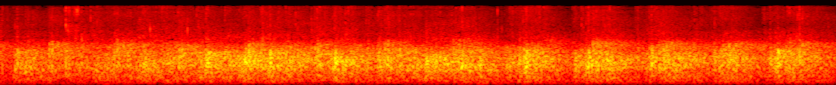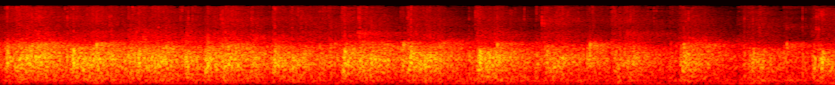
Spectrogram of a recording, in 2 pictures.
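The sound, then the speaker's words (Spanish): A crowd breaks into loud, sustained applause for the biblical King Josiah, dense overlapping claps filling the whole stretch at a steady level with slight swells, no voices standing out. “Vamos a darle un fuerte aplauso a Josías.”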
